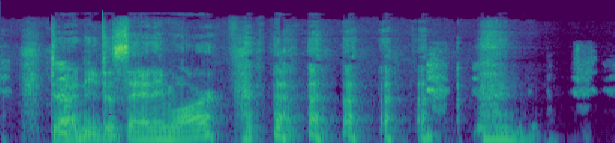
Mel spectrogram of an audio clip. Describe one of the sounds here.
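A middle-aged man laughs softly over an online call.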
